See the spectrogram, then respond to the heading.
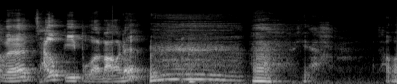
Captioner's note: inhale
